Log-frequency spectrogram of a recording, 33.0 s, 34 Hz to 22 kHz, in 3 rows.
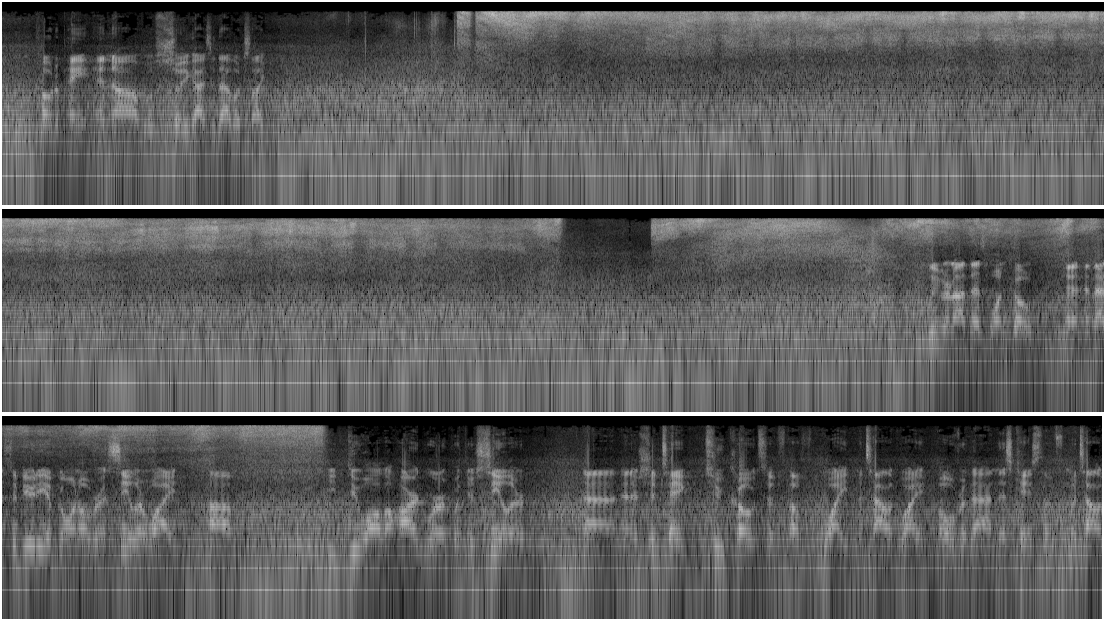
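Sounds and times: steady low hum: 0.0 - 33.0
spray gun hissing: 4.6 - 16.7, 17.5 - 25.3.

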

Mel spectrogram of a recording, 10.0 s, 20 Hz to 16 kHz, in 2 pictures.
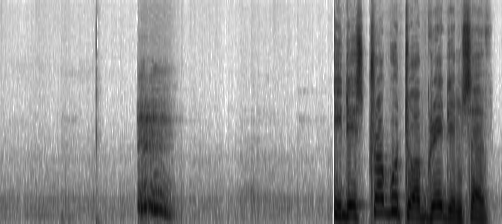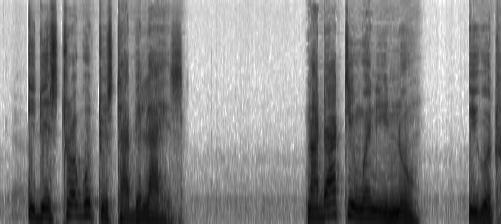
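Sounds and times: man clearing his throat: 1.4 - 1.9.

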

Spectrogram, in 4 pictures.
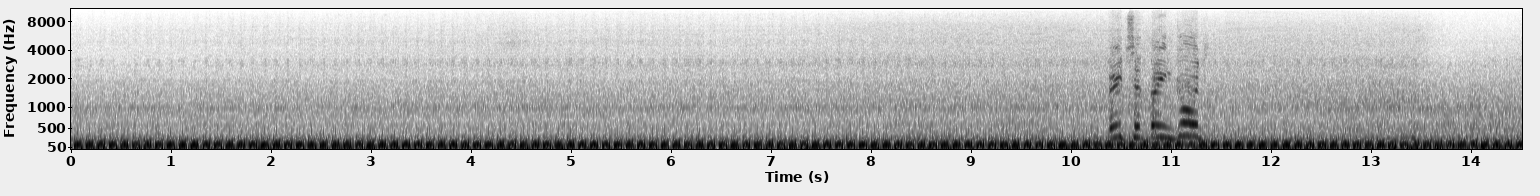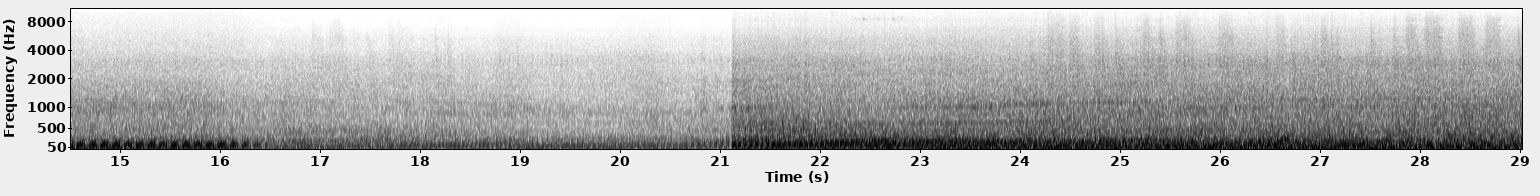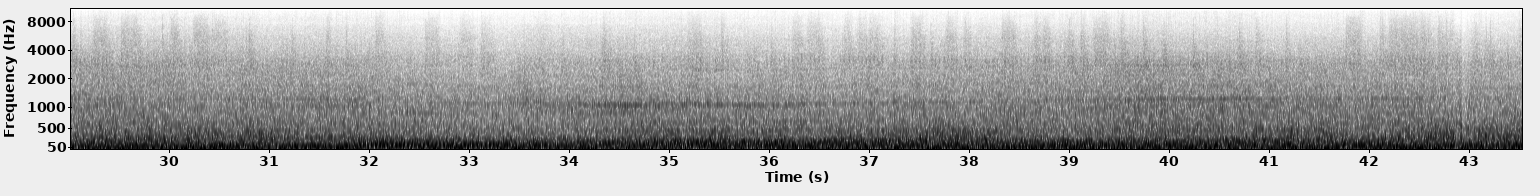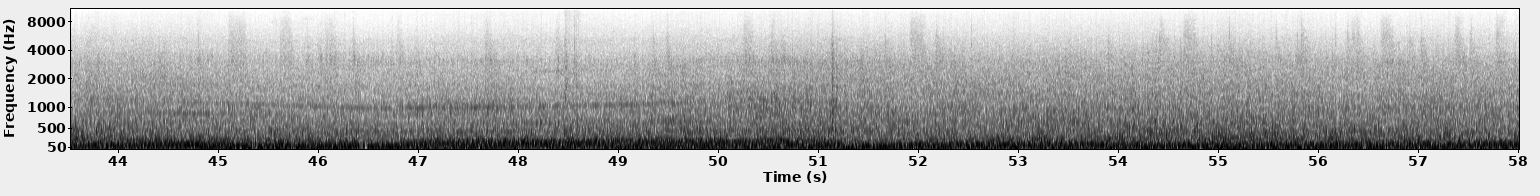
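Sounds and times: motorcycle engine: 0.0 - 58.0
wind noise on microphone: 0.0 - 58.0.

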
